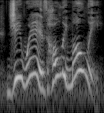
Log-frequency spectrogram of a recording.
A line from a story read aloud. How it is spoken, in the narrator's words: exclaim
